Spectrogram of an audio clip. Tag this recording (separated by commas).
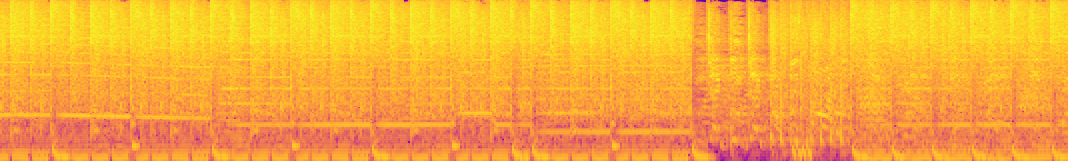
Music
